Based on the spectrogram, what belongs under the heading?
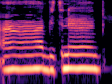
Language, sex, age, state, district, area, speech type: Bodo, female, 60+, Assam, Kokrajhar, urban, spontaneous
